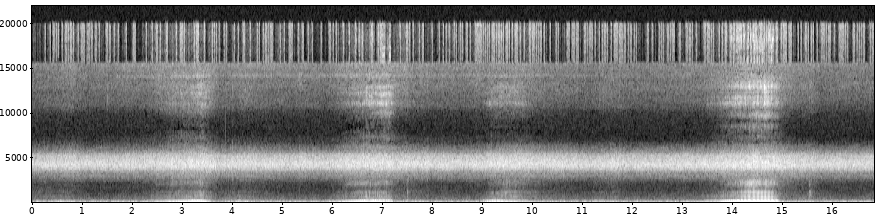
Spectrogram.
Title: Wife snoring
